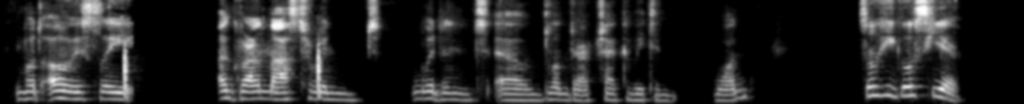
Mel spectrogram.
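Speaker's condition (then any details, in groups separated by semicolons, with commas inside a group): No condition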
